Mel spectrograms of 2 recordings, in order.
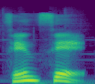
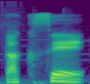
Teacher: kahit na nagtatapos sa patinig na i, humaba lang ang tunog ng e, at hindi naging tunog a.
